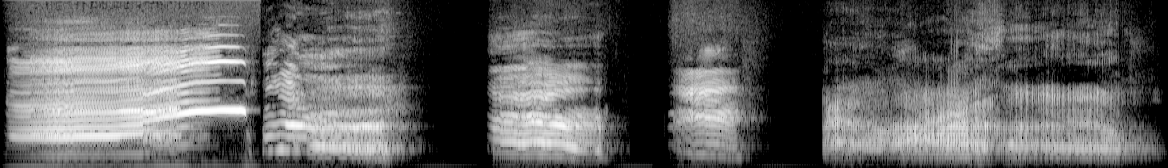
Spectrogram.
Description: Catégorie Bruitages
